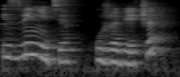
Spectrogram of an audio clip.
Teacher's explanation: Mind the intonation in the general questions. Уже вечер, rising. Уже вечер. Already, уже.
